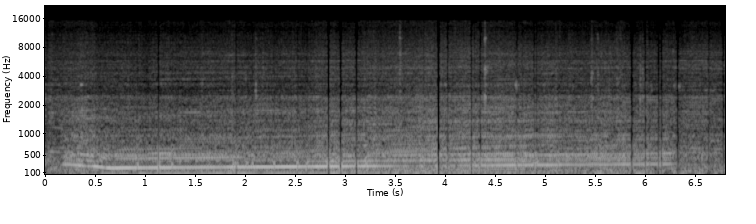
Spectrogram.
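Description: BMW E30 325i's 2.5-litre straight-six engine, heard from inside the cabin. Its note drops in pitch with an upshift just after the start, then rises slowly and steadily as the car accelerates through the gear.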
